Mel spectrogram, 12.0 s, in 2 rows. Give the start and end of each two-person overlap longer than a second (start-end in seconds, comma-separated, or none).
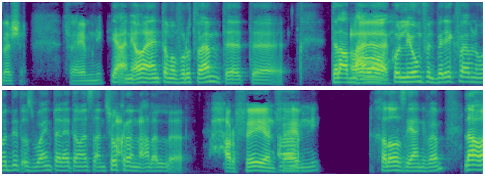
none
